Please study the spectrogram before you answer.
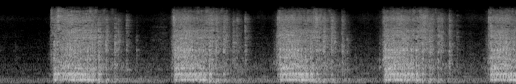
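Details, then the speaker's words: Homelite 150 chainsaw, lower compression than another, on full choke, deliberately flooded to prime carb and fuel line, no fuel seen in line: five pull-starter strokes about a second apart, whirring rasps with no firing. "Take the choke off a little bit. I know I flooded it, but I kind of did that on purpose."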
